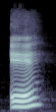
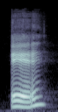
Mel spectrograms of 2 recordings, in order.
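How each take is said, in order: Both takes have the same delivery.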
